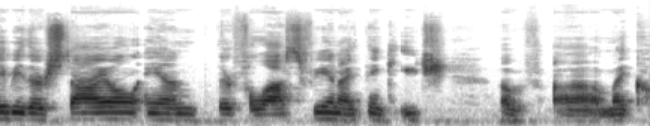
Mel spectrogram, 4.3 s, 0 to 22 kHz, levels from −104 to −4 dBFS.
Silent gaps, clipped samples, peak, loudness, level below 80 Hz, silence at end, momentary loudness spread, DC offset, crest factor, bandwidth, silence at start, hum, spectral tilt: none; under 0.1%; -10 dBFS; -26 LUFS; -76 dBFS; 0 s; 12 LU; under 0.1%; 16 dB; 12.5 kHz; 0 s; none; -3.5 dB/octave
